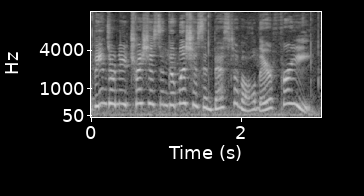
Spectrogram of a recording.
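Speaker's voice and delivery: high, sing-song praise of beans; cheery giantess. Acted. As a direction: sell the beans to him.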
